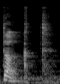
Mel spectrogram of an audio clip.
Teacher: haciendo esa énfasis en el sufijo ed y lo cambiamos por una T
